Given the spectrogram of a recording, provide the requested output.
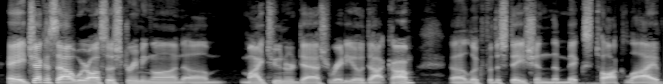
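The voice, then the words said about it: Hoarse, sore-throated voice. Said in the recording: “I have a little bit of a sore throat.”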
